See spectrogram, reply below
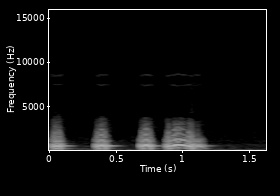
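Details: Barred owl hooting at night on 6 February 2019 from a pair using a nest box: four deep, resonant hoots, the first three short and evenly spaced, the last one longer and slightly wavering, in a quiet background.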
